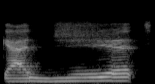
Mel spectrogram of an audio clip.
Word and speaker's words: gadget: That DG is making a j gadget, and you kind of begin your gadget on one syllable and continue it into the next one.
